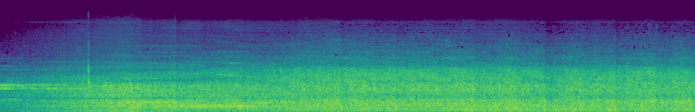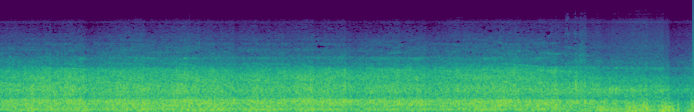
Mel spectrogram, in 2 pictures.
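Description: Express train passing close by at speed, its passenger coaches rolling past with a steady loud rush and rumble of wheels on the rails, building up over the first couple of seconds.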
